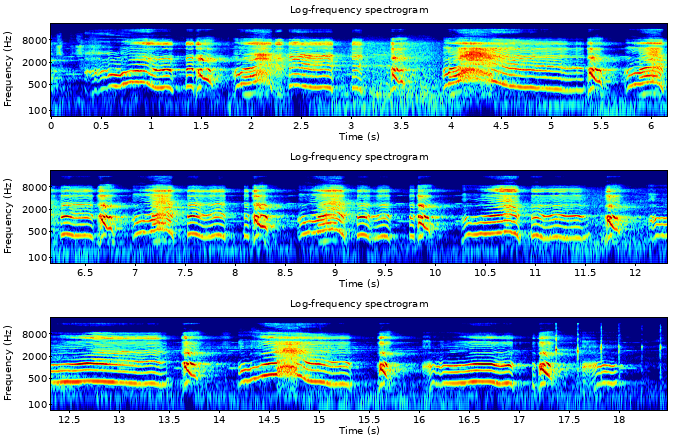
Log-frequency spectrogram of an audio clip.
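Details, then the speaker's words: A two-month-old infant with a high-grade fever cries in repeated loud, high-pitched, distressed bursts: infant cry with high fever. "यह बच्चा दो महीना का है इसको हाई ग्रेड फीवर है"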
